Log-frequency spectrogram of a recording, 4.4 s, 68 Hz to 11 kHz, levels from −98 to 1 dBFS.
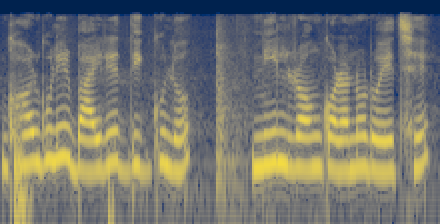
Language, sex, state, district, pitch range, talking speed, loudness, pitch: Bengali, female, West Bengal, Alipurduar, 235-270 Hz, 95 wpm, -13 LUFS, 250 Hz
